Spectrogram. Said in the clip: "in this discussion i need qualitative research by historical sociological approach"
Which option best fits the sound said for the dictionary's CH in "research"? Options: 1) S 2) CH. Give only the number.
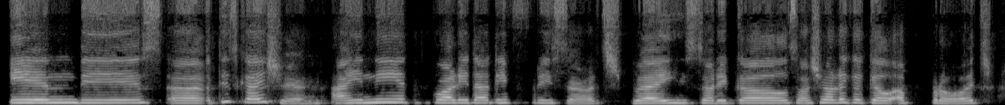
2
